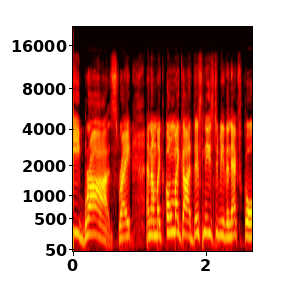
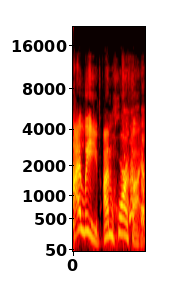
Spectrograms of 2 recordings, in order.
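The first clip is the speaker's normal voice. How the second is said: ordinary delivery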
